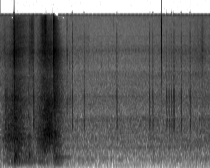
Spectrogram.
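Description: A soft-close full-extension drawer on a desk cabinet pushed shut, two quick wooden rolling thumps followed by faint small clicks and ticks as it eases closed against the face frame.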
